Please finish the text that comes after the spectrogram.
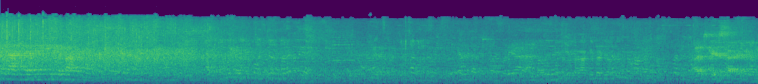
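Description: Audience applause for Chief Minister Dr. Mohan Yadav at the launch event of the Ken-Betwa Jal Kalash Yatra: dense, sustained clapping from a large crowd, steady and loud throughout, swelling slightly near the end.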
